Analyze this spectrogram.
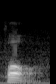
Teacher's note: mirip dengan makhraj ta, tapi diitbakkan, ditebalkan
